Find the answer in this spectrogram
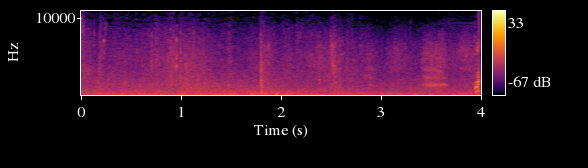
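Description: A low, steady rumble from the film's soundtrack, with a faint click about two seconds in.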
